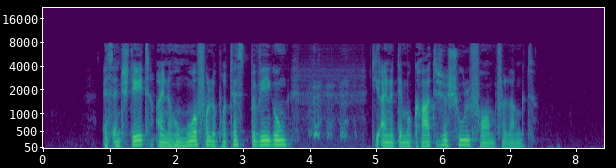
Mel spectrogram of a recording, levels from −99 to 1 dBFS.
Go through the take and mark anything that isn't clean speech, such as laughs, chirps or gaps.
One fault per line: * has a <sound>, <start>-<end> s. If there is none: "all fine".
* has a laugh, 4.0-4.7 s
